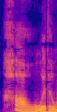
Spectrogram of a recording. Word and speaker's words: 好恶: 而三字经里面所提到的这个爱啊，我们注意啊，它后面紧跟着是物啊，就是善恶的恶，在这儿是多音字，它是好恶的恶。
